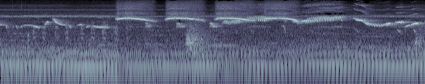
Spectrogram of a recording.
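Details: Tame caged Chinese hwamei singing loud, clear whistled phrases that slide and dip high in pitch, broken by short harsh bursts, with a steady thin whine in the background.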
